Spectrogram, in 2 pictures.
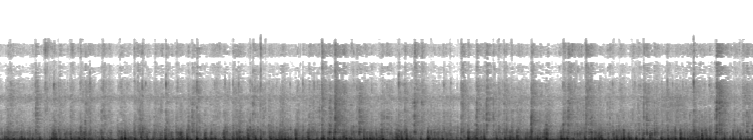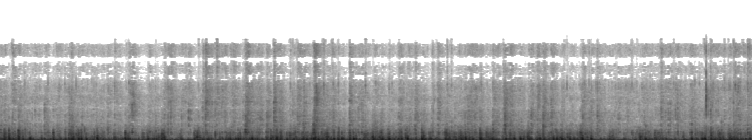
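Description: A wheeled garbage can being pulled along a dirt and gravel driveway, its wheels rattling and crunching in a steady, loud clatter, with footsteps.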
